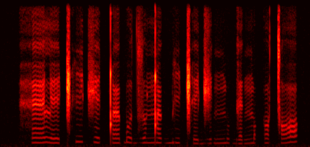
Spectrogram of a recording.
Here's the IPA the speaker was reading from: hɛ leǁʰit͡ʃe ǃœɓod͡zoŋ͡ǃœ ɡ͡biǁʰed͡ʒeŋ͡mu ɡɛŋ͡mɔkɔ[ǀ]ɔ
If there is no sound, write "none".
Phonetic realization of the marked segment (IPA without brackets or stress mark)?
ǀ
